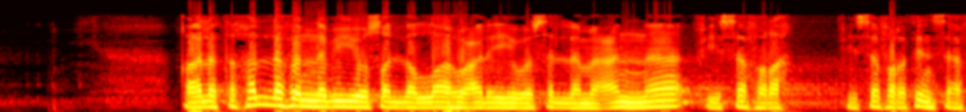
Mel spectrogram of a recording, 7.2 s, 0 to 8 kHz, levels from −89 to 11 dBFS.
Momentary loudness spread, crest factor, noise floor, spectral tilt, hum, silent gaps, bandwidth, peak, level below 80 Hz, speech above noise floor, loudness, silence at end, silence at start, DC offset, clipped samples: 8 LU; 10 dB; -55 dBFS; -9.5 dB/octave; none; none; 6.4 kHz; 0 dBFS; -48 dBFS; 46 dB; -11 LUFS; 0 s; 1.4 s; under 0.1%; 1%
